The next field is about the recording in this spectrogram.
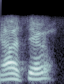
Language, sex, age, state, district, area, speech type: Kannada, male, 60+, Karnataka, Mandya, rural, conversation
